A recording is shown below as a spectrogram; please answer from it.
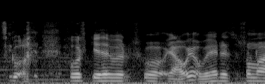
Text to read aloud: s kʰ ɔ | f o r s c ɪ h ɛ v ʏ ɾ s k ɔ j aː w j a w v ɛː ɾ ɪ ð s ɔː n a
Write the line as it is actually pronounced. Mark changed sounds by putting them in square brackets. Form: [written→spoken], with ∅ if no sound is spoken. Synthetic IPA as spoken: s [kʰ→k] ɔ | f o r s c ɪ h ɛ v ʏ ɾ s k ɔ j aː w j a w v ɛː ɾ ɪ ð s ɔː n a

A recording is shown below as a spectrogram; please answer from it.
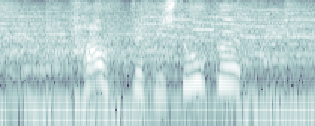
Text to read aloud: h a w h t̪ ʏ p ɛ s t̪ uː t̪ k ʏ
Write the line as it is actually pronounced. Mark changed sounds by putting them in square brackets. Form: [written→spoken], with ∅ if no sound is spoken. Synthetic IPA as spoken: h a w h t̪ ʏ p [ɛ→i] s t̪ uː [t̪→∅] k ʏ

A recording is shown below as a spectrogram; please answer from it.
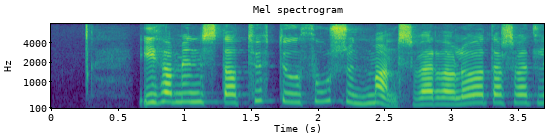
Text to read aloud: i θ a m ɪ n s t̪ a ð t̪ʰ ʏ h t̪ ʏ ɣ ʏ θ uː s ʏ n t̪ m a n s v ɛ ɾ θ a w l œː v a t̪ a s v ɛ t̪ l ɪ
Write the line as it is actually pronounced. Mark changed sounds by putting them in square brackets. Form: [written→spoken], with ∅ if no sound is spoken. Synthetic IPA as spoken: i θ a m ɪ n s t̪ a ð t̪ʰ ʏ h t̪ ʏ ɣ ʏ θ uː s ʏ n t̪ m a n s v ɛ ɾ [θ→ð] a w l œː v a t̪ a s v ɛ t̪ l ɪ

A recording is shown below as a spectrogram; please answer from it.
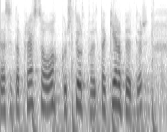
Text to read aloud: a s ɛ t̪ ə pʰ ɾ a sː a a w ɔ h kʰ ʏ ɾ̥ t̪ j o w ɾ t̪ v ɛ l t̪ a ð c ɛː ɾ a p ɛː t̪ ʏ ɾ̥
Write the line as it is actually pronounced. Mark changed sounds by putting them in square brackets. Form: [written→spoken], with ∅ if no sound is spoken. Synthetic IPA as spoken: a s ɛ t̪ [ə→a] pʰ ɾ [a→ɛ] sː a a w ɔ h [kʰ→k] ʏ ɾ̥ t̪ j o w ɾ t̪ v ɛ l t̪ a ð c ɛː ɾ a p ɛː t̪ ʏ ɾ̥

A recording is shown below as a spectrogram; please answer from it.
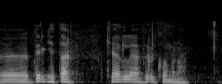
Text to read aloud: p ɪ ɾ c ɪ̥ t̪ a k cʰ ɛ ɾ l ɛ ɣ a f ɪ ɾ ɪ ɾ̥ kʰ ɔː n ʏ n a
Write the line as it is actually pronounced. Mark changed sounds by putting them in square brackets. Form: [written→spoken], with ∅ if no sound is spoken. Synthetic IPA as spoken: p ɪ ɾ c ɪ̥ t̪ a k cʰ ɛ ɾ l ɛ ɣ a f ɪ ɾ ɪ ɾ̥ kʰ ɔː [n→m] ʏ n a

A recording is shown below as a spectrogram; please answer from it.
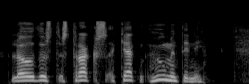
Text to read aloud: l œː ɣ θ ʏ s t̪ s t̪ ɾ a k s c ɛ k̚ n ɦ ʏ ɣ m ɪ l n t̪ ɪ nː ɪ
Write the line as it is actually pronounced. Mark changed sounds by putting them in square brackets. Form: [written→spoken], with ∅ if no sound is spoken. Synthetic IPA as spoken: l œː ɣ [θ→ð] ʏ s t̪ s t̪ ɾ a k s c ɛ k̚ n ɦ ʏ ɣ m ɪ [l→∅] n t̪ ɪ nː ɪ

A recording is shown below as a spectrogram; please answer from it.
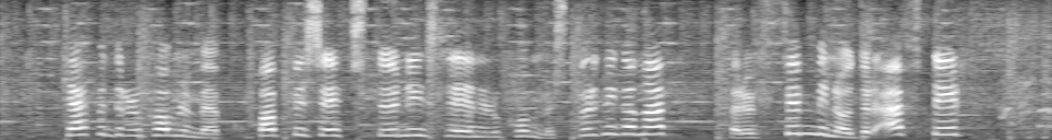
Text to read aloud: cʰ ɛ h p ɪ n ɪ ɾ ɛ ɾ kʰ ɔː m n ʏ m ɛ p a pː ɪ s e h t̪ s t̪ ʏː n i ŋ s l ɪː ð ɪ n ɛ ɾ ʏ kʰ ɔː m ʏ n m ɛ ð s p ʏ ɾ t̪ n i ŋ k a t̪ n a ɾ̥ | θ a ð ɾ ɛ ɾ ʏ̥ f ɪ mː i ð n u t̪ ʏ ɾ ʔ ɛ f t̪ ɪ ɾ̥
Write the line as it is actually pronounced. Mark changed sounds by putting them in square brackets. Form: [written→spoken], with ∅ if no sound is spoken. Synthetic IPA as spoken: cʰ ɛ h p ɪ n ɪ ɾ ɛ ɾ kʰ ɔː m n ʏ m ɛ p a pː ɪ s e h t̪ s t̪ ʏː n i ŋ s l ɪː ð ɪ n ɛ ɾ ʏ kʰ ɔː m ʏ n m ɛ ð s p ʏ ɾ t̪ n i ŋ k a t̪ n a ɾ̥ | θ a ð ɾ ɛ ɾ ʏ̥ f ɪ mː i [ð→∅] n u t̪ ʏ ɾ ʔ ɛ f t̪ ɪ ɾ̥

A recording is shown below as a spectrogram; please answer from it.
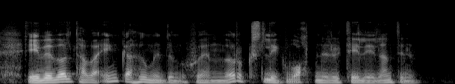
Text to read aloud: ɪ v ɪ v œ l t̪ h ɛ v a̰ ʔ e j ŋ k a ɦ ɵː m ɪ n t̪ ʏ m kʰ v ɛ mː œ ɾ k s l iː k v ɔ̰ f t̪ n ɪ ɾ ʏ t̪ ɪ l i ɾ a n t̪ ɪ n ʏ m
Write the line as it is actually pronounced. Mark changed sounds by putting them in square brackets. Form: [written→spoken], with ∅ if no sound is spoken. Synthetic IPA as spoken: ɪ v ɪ v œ l t̪ h [ɛ→a] v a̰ ʔ e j ŋ k a ɦ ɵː m ɪ n t̪ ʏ m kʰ v ɛ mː œ ɾ k s l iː k v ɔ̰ [f→h] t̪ n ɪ ɾ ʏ [t̪→t̪ʰ] ɪ l i [ɾ→l] a n t̪ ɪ n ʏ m

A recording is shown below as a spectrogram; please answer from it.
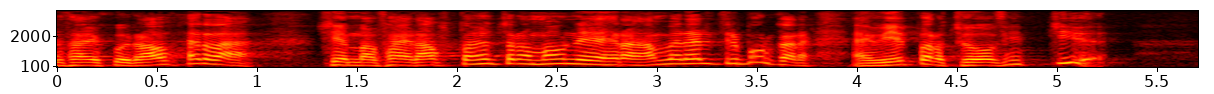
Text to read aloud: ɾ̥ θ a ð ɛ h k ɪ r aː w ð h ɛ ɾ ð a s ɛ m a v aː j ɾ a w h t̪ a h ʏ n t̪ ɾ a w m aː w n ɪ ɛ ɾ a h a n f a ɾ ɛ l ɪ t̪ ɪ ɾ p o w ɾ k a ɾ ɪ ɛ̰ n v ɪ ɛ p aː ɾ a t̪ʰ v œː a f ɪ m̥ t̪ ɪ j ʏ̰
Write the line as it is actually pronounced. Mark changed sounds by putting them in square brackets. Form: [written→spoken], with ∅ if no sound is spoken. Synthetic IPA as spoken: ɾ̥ θ a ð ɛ h k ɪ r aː w ð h ɛ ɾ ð a s ɛ m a [v→f] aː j ɾ a w h t̪ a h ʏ n t̪ ɾ a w m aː w n ɪ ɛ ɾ a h a n [f→v] a ɾ ɛ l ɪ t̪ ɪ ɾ p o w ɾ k a ɾ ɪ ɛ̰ n v ɪ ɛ p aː ɾ a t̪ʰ v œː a f ɪ m̥ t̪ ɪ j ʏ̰

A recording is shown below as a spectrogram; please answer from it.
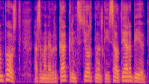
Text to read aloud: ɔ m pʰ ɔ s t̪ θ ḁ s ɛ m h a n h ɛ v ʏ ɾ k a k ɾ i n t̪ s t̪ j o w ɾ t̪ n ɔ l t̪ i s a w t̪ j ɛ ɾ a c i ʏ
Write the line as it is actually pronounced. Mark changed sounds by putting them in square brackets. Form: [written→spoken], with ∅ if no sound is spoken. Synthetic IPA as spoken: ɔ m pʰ ɔ s t̪ θ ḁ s ɛ m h a n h ɛ v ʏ ɾ k a k ɾ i n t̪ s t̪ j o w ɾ t̪ n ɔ l t̪ i s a w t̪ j [ɛ→a] ɾ a [c→p] i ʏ

